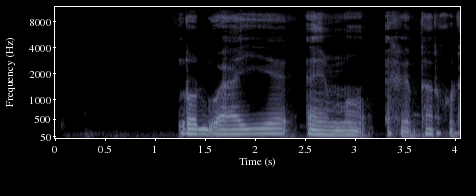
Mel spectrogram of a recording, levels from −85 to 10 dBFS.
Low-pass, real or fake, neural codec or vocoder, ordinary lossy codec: 10.8 kHz; real; none; none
